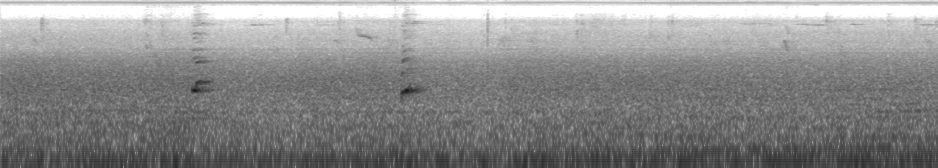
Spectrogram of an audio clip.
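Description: A dog gives two short, sharp barks a few seconds apart over a steady low rumble.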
